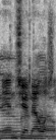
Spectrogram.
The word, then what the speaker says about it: Manganiello: Manganiello.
